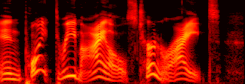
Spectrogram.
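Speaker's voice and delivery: swooping put-on parrot voice. Showing the voice used when giving people GPS directions: parrot voice. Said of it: "I use parrot voice".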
